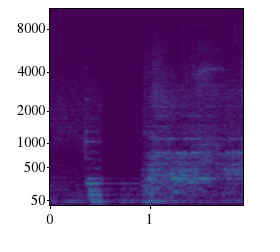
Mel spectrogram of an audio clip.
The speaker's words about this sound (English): Polly hovers outside the bathroom door, debating whether to knock. She looks relieved as she hears the chain flush.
